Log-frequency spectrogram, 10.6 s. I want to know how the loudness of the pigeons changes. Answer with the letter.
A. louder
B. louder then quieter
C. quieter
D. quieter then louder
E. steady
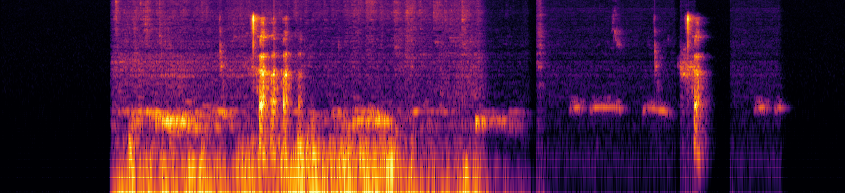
C.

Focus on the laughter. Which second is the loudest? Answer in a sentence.
The volume of the laughter peaks at 3 seconds.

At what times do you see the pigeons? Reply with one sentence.
You can hear the pigeons from 1.4 to 9.8 s.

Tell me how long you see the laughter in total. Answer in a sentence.
The laughter can be heard for 2 seconds in total.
